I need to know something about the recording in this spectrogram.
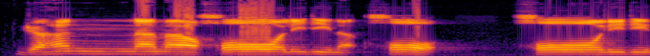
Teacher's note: الخاء مفخمة لأنها من حروف الاستعلاء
